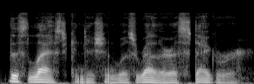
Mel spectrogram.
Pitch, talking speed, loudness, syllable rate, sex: 95 Hz, 165 wpm, -19 LUFS, 5.2 syllables/s, male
